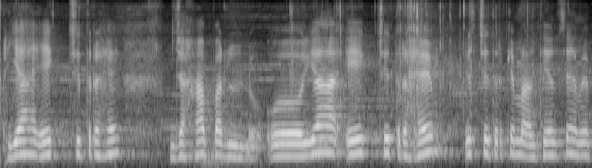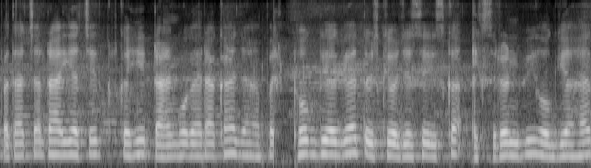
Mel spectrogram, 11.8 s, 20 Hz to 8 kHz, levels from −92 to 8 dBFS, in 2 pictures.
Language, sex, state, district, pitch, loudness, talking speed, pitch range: Hindi, female, Bihar, Madhepura, 185 Hz, -17 LUFS, 230 wpm, 175-200 Hz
